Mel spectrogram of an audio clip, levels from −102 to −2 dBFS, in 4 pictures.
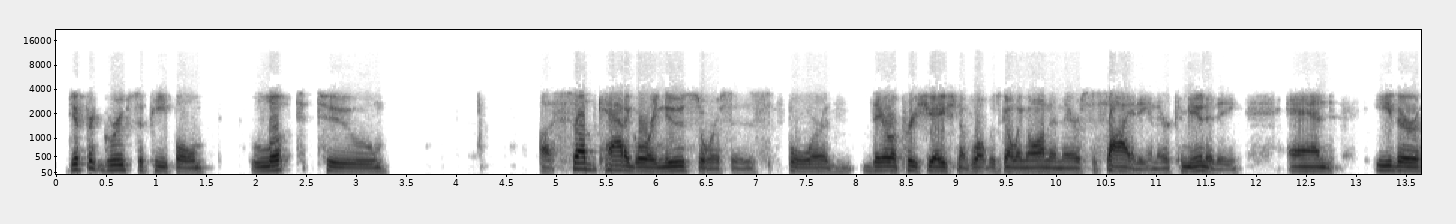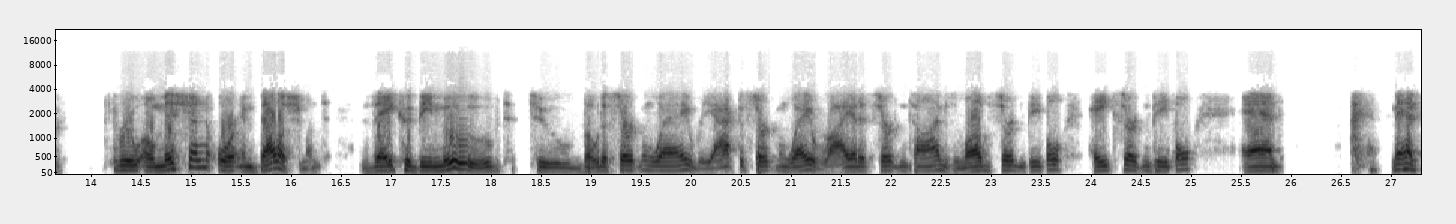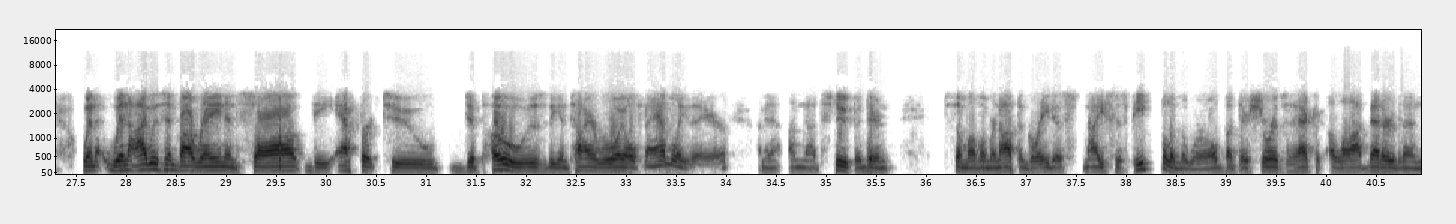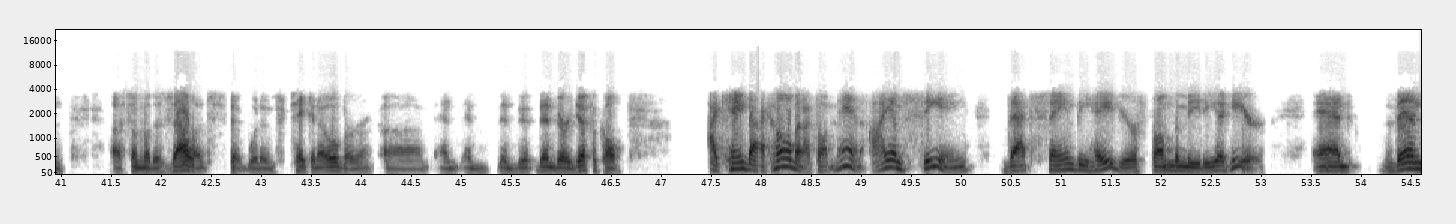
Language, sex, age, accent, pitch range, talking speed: English, male, 40-59, American, 100-130 Hz, 150 wpm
